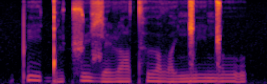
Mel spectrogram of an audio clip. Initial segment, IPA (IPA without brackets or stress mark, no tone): pʼ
